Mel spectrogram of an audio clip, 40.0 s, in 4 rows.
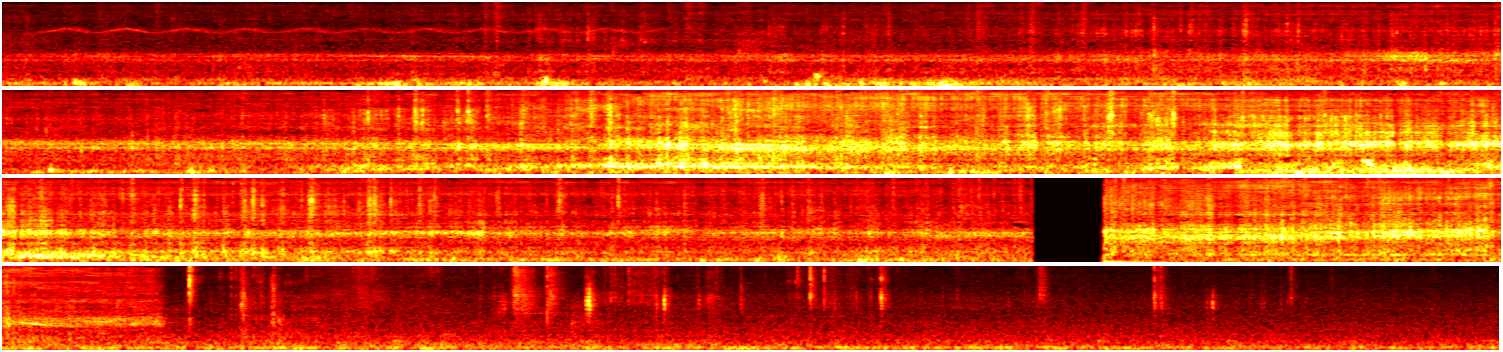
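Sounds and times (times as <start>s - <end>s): model train motor whine: 0.0s - 31.1s
wheels clicking on rails: 0.0s - 31.1s.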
